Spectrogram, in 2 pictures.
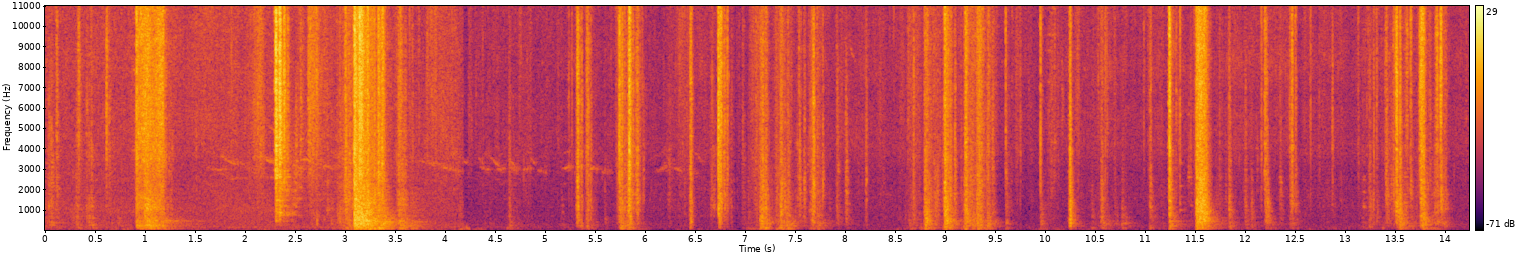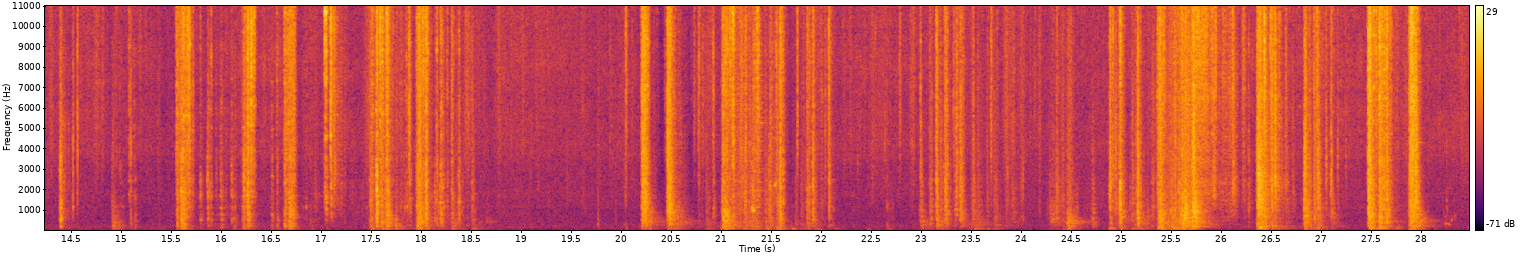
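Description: Steel panels and parts of a gas dryer knocking, clanking and rattling as it is pulled apart by hand, with clicks of a hand tool, in irregular clusters. The loudest is a hard thunk about three seconds in.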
